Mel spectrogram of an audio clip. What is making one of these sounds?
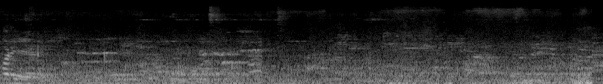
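Footsteps of many people shuffle and tap on a hard floor.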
